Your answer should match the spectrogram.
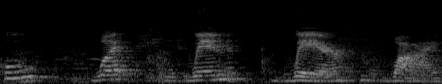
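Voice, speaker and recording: A woman speaking on a panel, animated and emphatic as she tells stories with punchy endings. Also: medium pitch, drawn-out words, a crowd in the background. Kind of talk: panel discussion. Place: event room with live audience. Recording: echoey room, distant mic, audience noise.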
